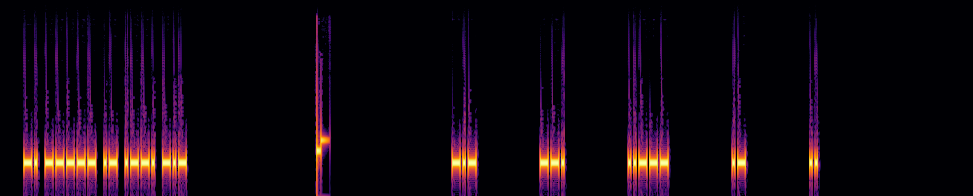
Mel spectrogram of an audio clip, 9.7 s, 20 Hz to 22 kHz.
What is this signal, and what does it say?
Morse code, heard as a keyed tone, about 44 wpm, spaced as for 19 wpm, 700 Hz. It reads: N0APK KG2AI
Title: USA Call Signs - 5 Characters - 8x Character Spacing - 45wpm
